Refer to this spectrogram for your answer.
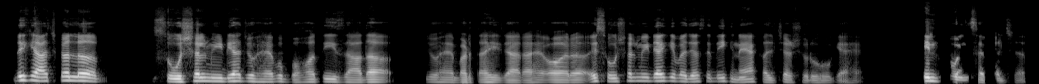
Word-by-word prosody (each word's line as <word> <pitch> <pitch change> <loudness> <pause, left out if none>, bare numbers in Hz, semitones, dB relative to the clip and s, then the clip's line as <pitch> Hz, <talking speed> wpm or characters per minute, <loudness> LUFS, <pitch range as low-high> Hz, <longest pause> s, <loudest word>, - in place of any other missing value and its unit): देखिए, 195 0 +5
आजकल 175 +2 +4
अ, 165 -5 +8 0.6
social 135 +5 +4
media 150 0 +3
जो 145 -1 -3
है 125 -2 -5
वो 140 +3 -5
बहुत 115 0 -8
ही 125 -1 -1
ज़्यादा 110 0 -1 0.5
जो 115 -1 -12
है 110 -1 -9
बढ़ता 105 0 -8
ही 105 0 -4
जा 100 -1 -4
रहा 95 +1 -6
है 105 +1 -9
और 105 -1 -2 0.2
इस 145 0 -1
सोशल 145 +3 -4
मीडिया 165 -1 +3
की 165 0 -4
वज़ह 140 -2 -2
से 140 +2 -14
भी 145 +1 -6
एक 150 - -8
नया 115 +1 -4
कल्चर 105 -5 -9
शुरू 95 -2 -14
हो 90 -1 -14
गया 90 - -15
है। - - -24 0.6
Influencer 125 -10 +1
culture - - -16
130 Hz, 200 wpm, -19 LUFS, 105-155 Hz, 0.6 s, अ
